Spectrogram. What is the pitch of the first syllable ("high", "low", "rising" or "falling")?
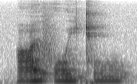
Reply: rising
